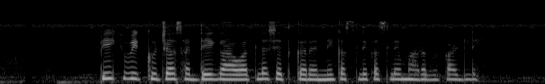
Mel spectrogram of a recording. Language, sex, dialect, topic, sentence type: Marathi, female, Southern Konkan, agriculture, question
